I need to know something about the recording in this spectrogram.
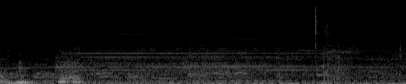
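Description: Motorised pop-up TV lift in a cabinet running, a faint steady electric-motor whine as it raises the television.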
